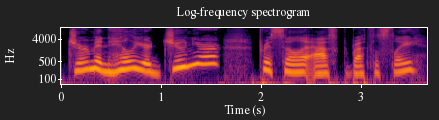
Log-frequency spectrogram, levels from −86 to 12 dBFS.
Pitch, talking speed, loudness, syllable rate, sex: 240 Hz, 100 wpm, -17 LUFS, 4.8 syllables/s, female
